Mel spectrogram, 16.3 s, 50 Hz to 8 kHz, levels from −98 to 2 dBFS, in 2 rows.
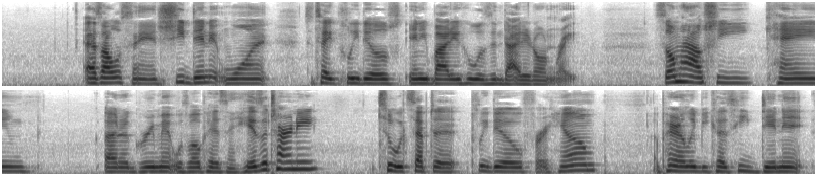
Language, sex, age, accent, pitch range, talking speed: English, male, 20-39, American, 145-170 Hz, 140 wpm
